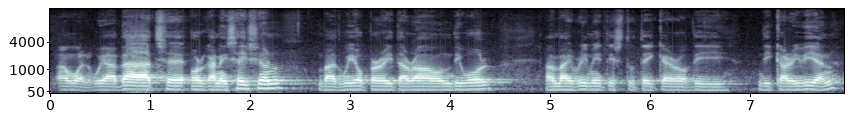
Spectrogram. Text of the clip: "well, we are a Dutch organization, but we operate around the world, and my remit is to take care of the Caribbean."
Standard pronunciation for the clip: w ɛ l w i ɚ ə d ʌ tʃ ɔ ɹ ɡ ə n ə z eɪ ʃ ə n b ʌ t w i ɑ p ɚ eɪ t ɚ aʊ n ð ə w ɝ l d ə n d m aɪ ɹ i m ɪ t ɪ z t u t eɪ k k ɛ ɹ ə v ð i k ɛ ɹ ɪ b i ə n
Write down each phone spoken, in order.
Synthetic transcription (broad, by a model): w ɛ l w i ə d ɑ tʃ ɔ ɹ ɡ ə n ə s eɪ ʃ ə n b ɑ t w i ɑ p ɚ eɪ t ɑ aʊ n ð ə w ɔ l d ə n m aɪ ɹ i m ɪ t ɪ s t u t eɪ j k ɛ ɹ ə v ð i k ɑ ɹ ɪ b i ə n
